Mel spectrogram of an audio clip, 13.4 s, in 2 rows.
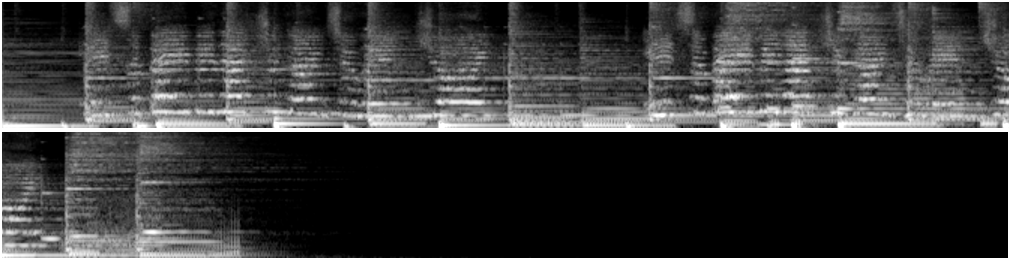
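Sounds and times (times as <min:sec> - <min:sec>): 
choir singing: 0:00.6 - 0:03.5, 0:04.3 - 0:08.4.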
